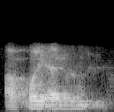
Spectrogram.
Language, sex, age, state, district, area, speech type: Manipuri, male, 30-45, Manipur, Imphal West, rural, conversation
